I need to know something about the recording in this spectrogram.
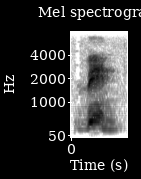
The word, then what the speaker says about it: when: अब देखिए यहाँ पर लिखा है WHEN, इसका उच्चारण होता है वेन।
